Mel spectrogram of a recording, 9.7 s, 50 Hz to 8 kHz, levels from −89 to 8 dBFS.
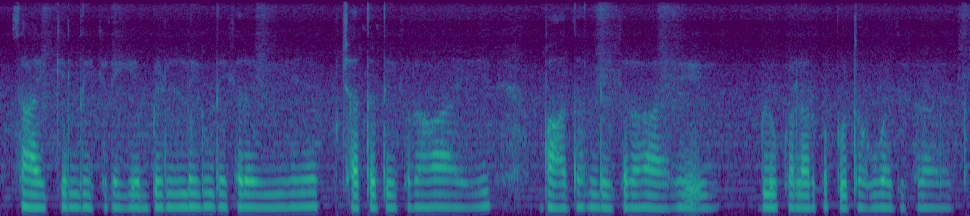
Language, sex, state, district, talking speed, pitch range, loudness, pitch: Hindi, female, Bihar, Sitamarhi, 150 wpm, 170-180 Hz, -36 LUFS, 175 Hz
